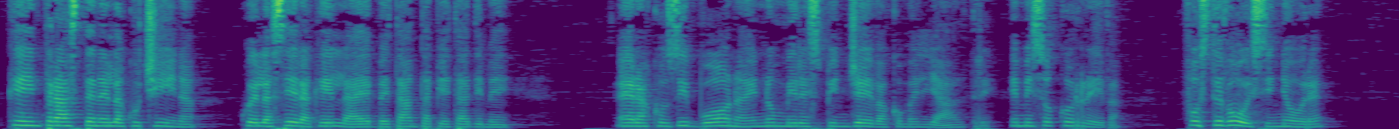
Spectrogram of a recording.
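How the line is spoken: Voice choked with tears. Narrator (Italian): ella disse con voce soffocata dal pianto

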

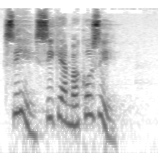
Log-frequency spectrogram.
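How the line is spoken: Exclaimed. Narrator (Italian): esclamò il pescatore Peggotty

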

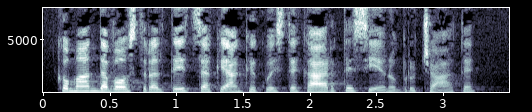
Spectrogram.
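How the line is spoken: Cold. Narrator (Italian): e volta freddamente alla principessa

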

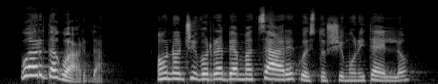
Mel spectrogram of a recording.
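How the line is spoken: Shouted by soldiers. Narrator (Italian): gridano gli usseri

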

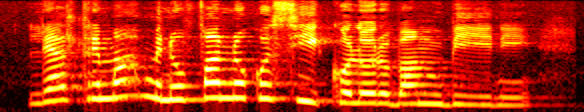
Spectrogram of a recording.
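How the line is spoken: Shouting. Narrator (Italian): gridava

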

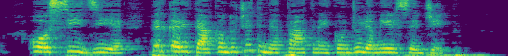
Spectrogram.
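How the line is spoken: Crying exclamation. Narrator (Italian): Dora, piangendo, esclamò

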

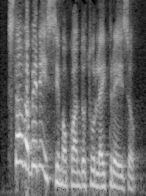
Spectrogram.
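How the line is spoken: Indignant exclamation. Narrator (Italian): esclama indignato

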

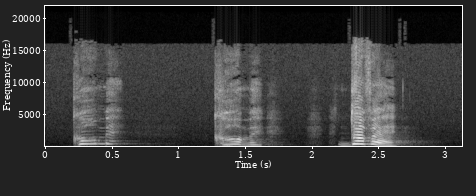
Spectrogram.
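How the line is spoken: Frantic exclamation. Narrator (Italian): esclamò essa fuori di sé medesima

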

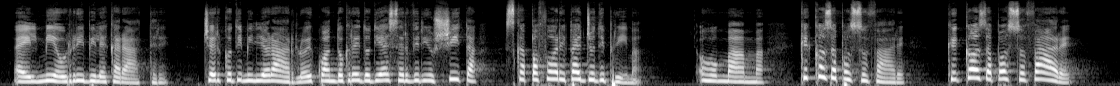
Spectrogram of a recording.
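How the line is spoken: Desperate girl exclaiming. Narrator (Italian): esclamò la povera Jo con accento disperato

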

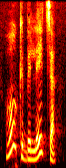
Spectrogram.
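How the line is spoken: Many murmuring together. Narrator (Italian): mormorano tutti

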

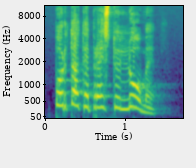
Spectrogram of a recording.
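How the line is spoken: Servant shouting. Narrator (Italian): gridò la sua serva

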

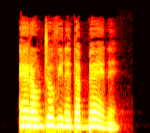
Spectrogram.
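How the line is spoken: Steady, sure voice. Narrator (Italian): disse Lucia ma con voce sicura

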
